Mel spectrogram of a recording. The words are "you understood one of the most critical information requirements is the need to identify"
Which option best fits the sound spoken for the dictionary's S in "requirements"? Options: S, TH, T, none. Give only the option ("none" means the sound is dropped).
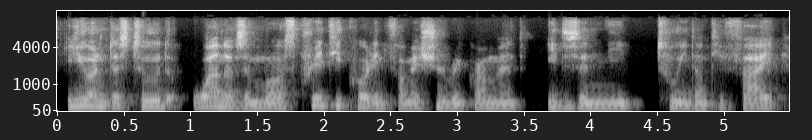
none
